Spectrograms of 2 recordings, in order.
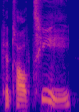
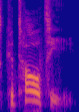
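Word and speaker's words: qatalti: with the one cs it's not catalti it's catalti with that accent in the middle and then that also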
